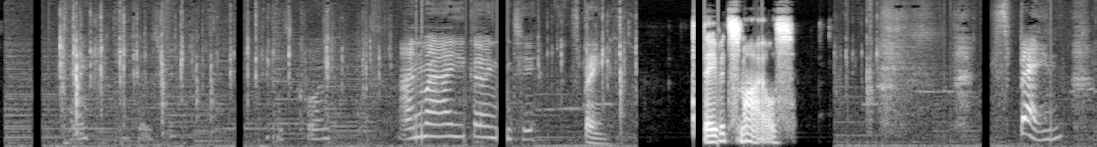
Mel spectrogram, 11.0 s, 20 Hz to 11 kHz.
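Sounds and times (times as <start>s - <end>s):
someone typing on a computer keyboard: 0.6s - 4.5s, 5.2s - 6.4s, 8.4s - 9.0s
speech: 3.1s - 6.2s, 7.0s - 8.0s, 10.2s - 10.9s.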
